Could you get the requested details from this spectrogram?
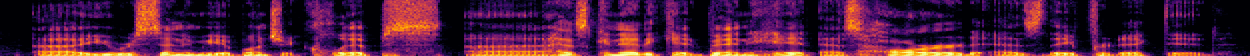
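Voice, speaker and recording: A man with a very deep, low voice speaks at a moderate pace and fairly even intonation, in a dry, close sound with no echo. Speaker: talk show host taking live callers. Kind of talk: live call-in debate show. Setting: live online audio room.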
